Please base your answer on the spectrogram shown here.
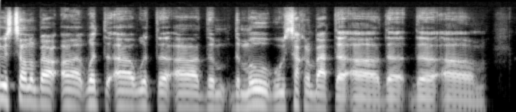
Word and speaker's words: Moog: What was the thing you was telling about with the Moog?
